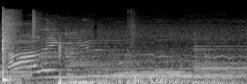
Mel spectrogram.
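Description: Background music with held, sustained tones and a gliding note right at the start.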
